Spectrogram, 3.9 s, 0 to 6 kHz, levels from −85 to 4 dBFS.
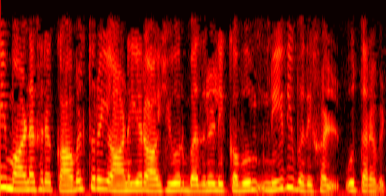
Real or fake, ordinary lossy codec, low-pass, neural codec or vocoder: real; none; 5.4 kHz; none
